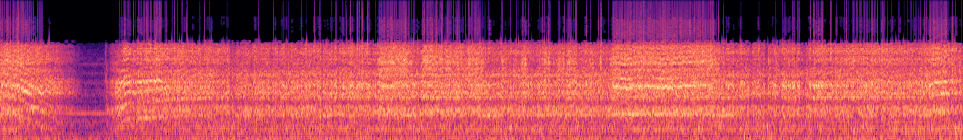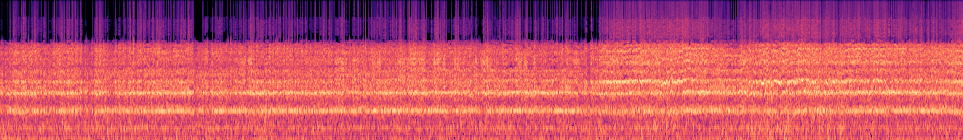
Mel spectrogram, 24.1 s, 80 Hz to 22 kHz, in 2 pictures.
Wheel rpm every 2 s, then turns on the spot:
70, 190, 200, 200, 200, 200, 230, 230, 240, 230, 220, 230.
none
